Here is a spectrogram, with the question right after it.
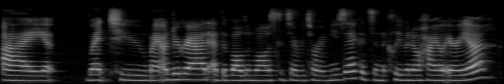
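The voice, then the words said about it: Buffalo accent with nasal A's. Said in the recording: “if you haven't already could tell by my accent, I'm from the Buffalo area, so I have those nasally A's”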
